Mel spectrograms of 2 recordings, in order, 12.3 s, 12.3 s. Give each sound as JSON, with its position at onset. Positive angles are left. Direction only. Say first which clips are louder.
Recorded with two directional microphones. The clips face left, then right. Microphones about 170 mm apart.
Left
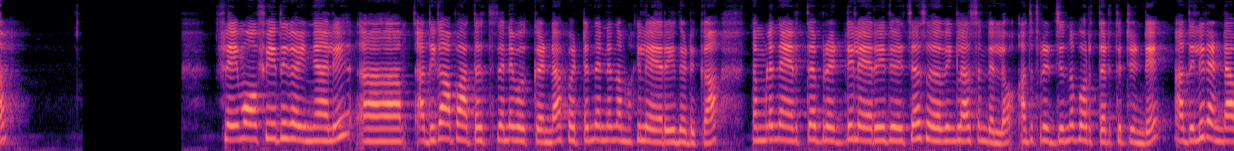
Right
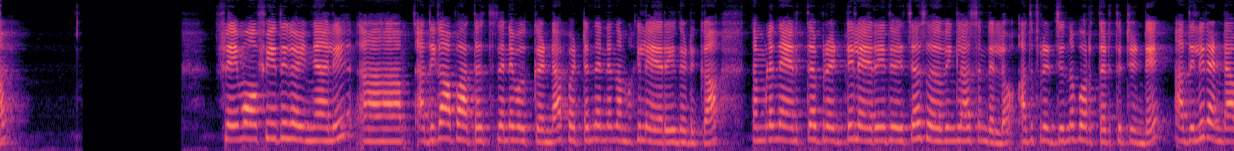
{"t": 2.1, "sound": "speech", "louder": "left 2 dB", "side_deg": 45}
